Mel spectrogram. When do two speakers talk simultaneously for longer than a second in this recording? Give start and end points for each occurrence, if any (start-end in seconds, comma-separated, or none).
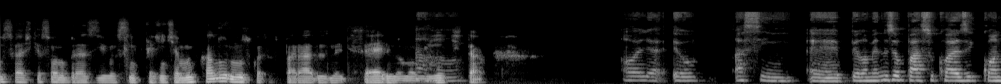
none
